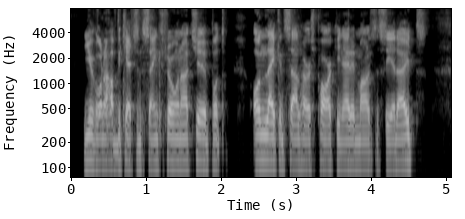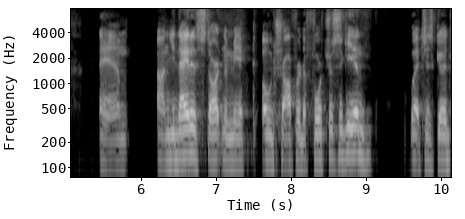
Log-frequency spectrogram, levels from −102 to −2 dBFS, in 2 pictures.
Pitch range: 110-130 Hz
